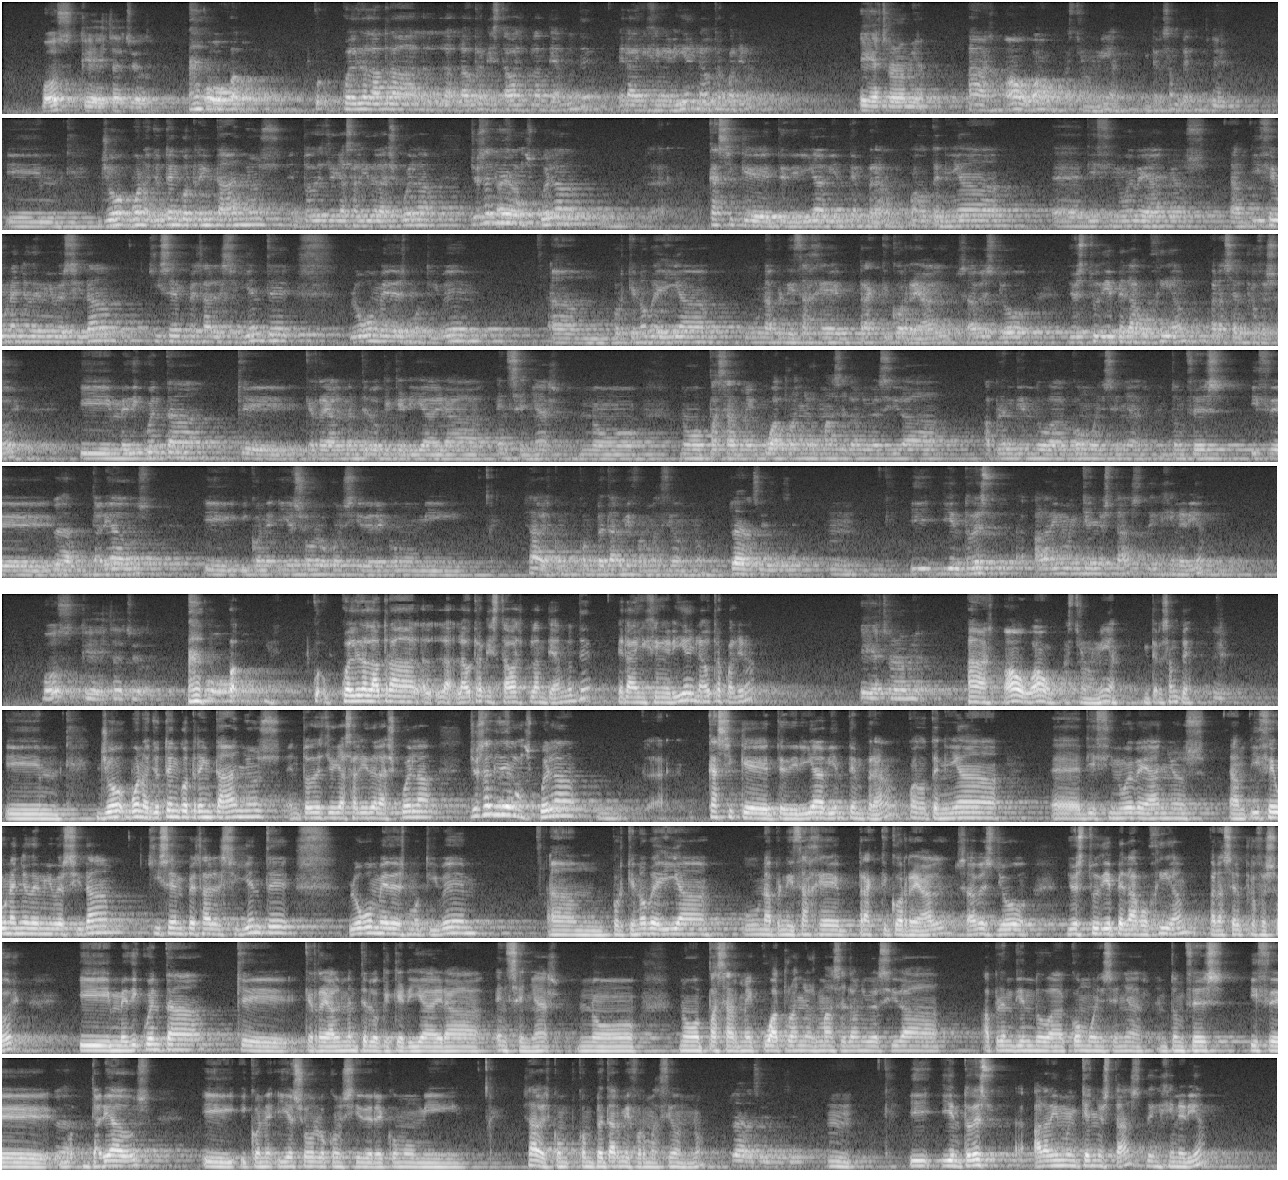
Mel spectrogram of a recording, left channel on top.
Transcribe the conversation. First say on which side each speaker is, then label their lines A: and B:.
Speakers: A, on the left; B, on the right.
A: ¿Vos qué estás estudiando?
B: <clears throat> Ah,
A: O
B: ¿Cu- cu- ¿Cuál era la otra, la, la otra que estabas planteándote? ¿Era ingeniería y la otra cuál era?
A: eh, astronomía.
B: Ah, oh, wow, astronomía. Interesante.
A: Sí,
B: Y mm, yo, bueno, yo tengo 30 años, entonces yo ya salí de la escuela. Yo salí
A: ahí
B: de
A: va.
B: la escuela mm, casi que te diría bien temprano, cuando tenía eh, 19 años. Am, hice un año de universidad, quise empezar el siguiente, luego me desmotivé, am, porque no veía un aprendizaje práctico real, ¿sabes? Yo, yo estudié pedagogía para ser profesor y me di cuenta que, que realmente lo que quería era enseñar, no, no pasarme cuatro años más en la universidad aprendiendo a cómo enseñar. Entonces hice
A: Claro,
B: voluntariados y, y con- y eso lo consideré como mi, ¿sabes? Com- completar mi formación, ¿no?
A: claro, sí, sí, sí.
B: Mm. Y, y entonces, ¿ahora mismo en qué año estás de ingeniería?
